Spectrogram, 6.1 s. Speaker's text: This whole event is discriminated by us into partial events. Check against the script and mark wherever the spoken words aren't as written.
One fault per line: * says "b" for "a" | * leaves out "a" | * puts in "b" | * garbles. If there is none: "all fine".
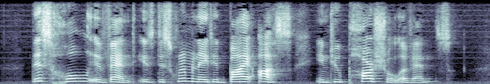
all fine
